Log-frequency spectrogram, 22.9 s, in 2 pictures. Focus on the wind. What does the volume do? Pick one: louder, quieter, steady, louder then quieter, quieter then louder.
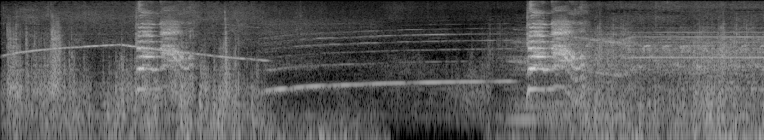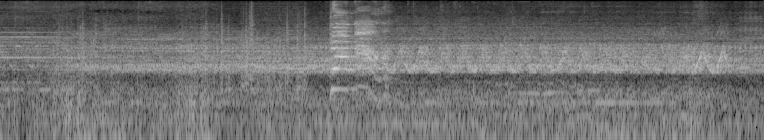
quieter then louder.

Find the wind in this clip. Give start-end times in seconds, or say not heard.
0.0-16.1.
